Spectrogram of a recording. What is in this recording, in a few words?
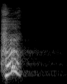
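Greek, attack light; el GR; VO; bloom minigame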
